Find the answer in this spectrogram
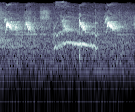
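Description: Small birds chirping repeatedly in short, high calls, and about a second in one longer mew from a three-week-old kitten that rises and then falls.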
